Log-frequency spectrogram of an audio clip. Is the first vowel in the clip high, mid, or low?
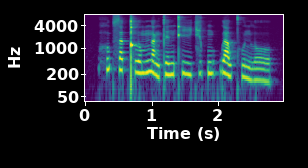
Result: high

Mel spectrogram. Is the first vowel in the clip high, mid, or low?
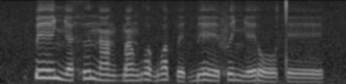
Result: mid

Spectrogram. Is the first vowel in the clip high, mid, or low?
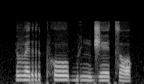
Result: mid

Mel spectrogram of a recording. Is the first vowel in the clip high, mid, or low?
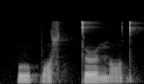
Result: high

